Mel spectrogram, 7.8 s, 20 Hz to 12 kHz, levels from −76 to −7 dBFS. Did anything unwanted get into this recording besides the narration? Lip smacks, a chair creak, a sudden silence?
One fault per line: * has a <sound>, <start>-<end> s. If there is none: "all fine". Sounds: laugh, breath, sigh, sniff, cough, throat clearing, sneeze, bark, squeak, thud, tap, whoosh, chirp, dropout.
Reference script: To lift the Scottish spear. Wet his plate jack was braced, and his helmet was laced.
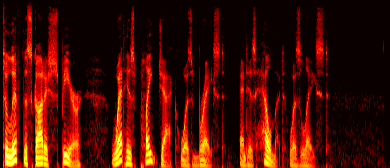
all fine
